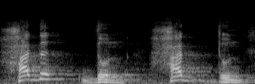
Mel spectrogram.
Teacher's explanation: حد میں بھی جو دال ہے اس پر تشدید ہے، اور یہ حرف بھی 2 مرتبہ پڑھا جائے گا. حدن میں 2 دال ہیں، حد دن، حد دن.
